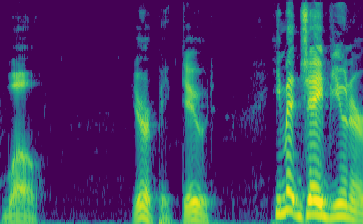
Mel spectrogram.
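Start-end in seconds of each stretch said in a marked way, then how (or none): 0.0-2.1 acted, wowed, surprised, amazed exclamation. Retelling what dad said on meeting a big athlete: imitating dad amazed. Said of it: "And he was like".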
